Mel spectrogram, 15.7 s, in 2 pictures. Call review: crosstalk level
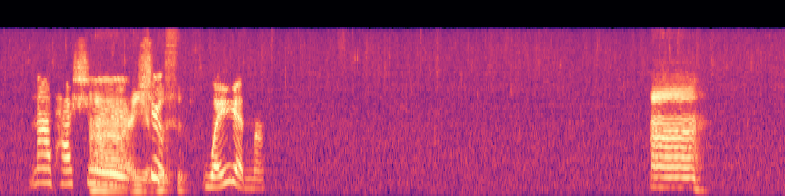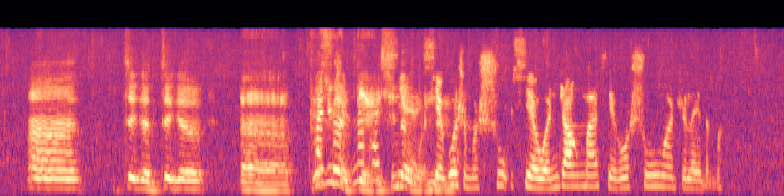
present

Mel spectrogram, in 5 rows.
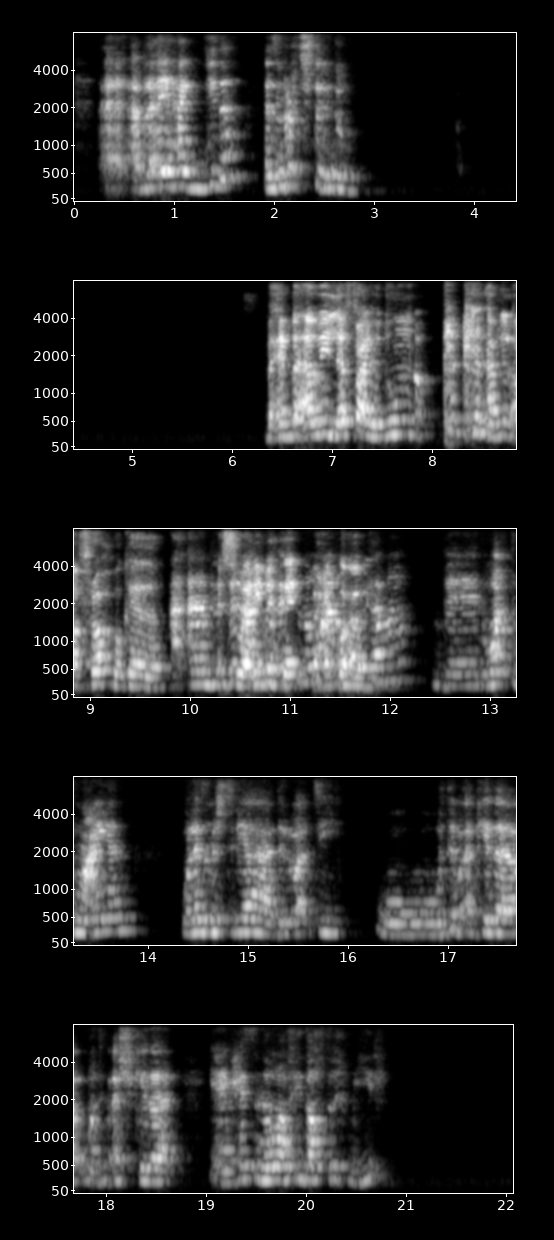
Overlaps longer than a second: present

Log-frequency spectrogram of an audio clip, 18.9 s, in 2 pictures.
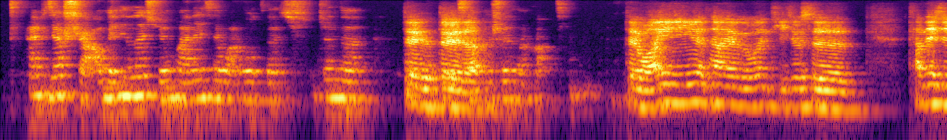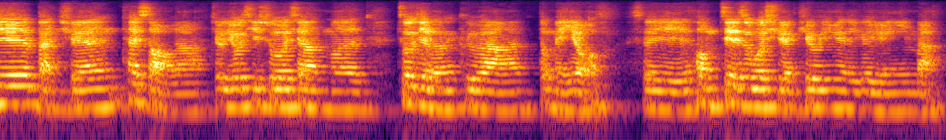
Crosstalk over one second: none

